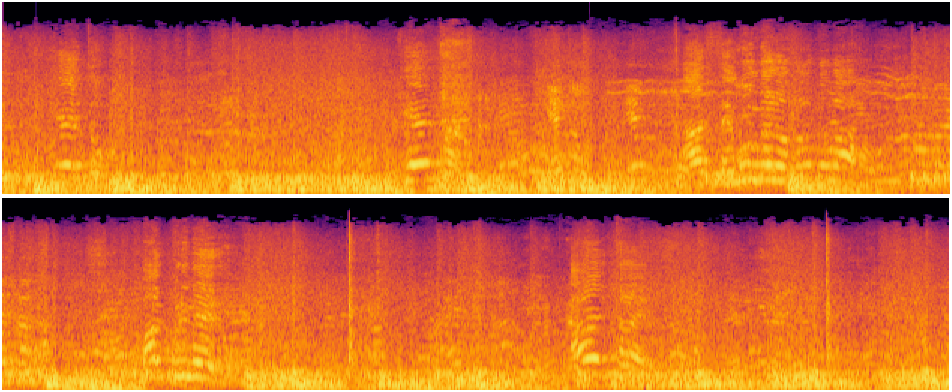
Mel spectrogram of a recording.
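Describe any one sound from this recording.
A crowd of people talks loudly nearby outdoors.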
